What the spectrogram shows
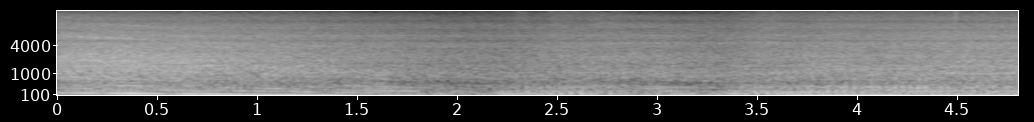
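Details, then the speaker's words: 1.8T Audi TT after new turbo downpipe, holding about 3,000 rpm: revs surge and sag unevenly with a lumpy stumbling drone, then die; owner suspected a loose boost pipe. "It's kind of revving up and not revving up. And then sometimes it'll go down here at like 9,000 and and it'll then just drop all the way down and go and then just die."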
